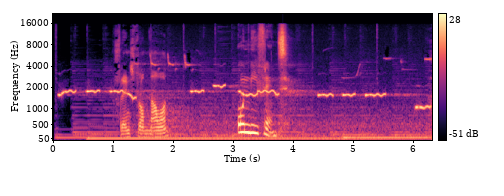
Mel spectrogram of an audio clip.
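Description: A whistled tune, mostly held on one high note with small warbles and short breaks, over a low sustained bass note of background music. A short spoken "haan" comes about a second in, and another brief voice about three seconds in.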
